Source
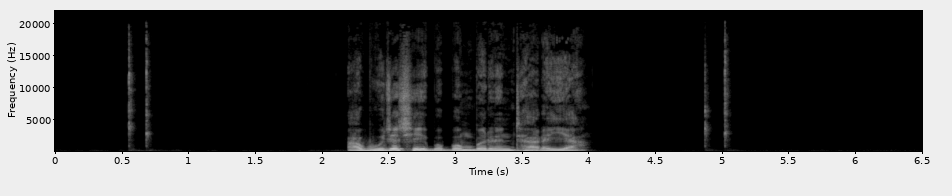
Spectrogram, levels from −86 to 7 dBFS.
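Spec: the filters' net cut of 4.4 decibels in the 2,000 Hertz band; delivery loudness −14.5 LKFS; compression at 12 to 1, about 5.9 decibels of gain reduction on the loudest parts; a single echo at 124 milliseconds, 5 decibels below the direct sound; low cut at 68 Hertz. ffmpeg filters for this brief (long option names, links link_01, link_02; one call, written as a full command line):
ffmpeg -i in.wav -af "highpass=68,equalizer=frequency=2000:width_type=o:gain=-6,acompressor=threshold=-24dB:ratio=12,aecho=1:1:124:0.562,volume=15dB" out.wav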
